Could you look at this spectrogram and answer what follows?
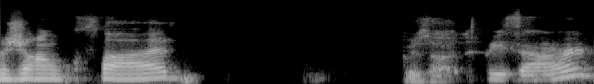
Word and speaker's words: Jean-Claude Brizard: We have Jean-Claude Brizard, yes.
